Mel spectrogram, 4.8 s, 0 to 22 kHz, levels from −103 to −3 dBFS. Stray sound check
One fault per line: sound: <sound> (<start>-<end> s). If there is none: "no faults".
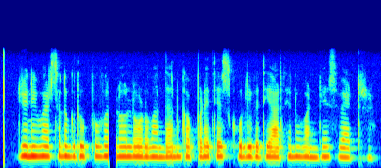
sound: dropout (1.4-1.5 s)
